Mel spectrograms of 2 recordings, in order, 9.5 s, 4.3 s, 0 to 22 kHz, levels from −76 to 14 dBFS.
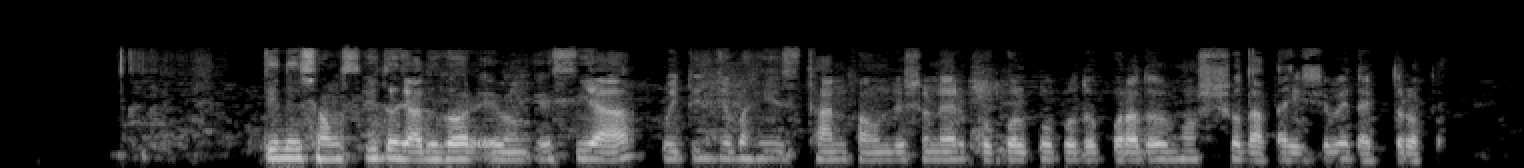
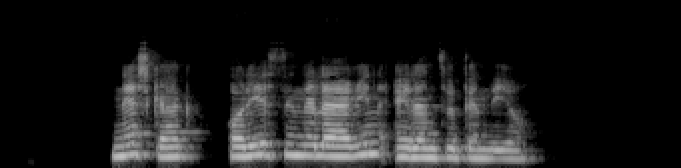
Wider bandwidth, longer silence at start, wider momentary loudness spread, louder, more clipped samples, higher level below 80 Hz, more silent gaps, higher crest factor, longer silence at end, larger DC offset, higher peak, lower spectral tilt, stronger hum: about the same, 8 kHz vs 8 kHz; about the same, 0.75 s vs 0.7 s; first, 13 LU vs 9 LU; about the same, -18 LUFS vs -17 LUFS; neither; first, -58 dBFS vs -66 dBFS; neither; about the same, 18 dB vs 18 dB; second, 0.5 s vs 0.95 s; neither; about the same, 0 dBFS vs -2 dBFS; about the same, -5 dB/octave vs -5.5 dB/octave; neither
